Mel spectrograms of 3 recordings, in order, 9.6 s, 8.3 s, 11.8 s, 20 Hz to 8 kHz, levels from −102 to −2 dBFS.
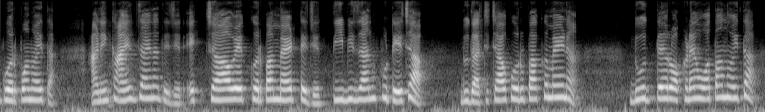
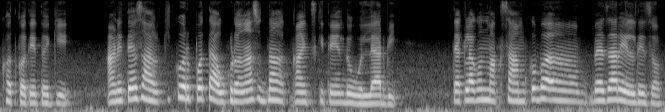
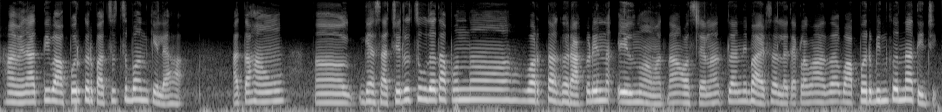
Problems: none marked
